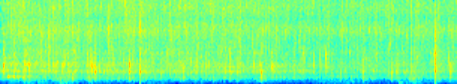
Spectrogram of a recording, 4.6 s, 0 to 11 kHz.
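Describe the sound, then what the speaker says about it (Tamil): Bitter gourd with curry leaves sautéing in a hot oiled pan, a steady close sizzle and crackle throughout with occasional sharp pops and light stirring scrapes, no voices. "ஒரு 3 நிமிஷம் வரைக்கும் இதை வதக்கிடணும்"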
